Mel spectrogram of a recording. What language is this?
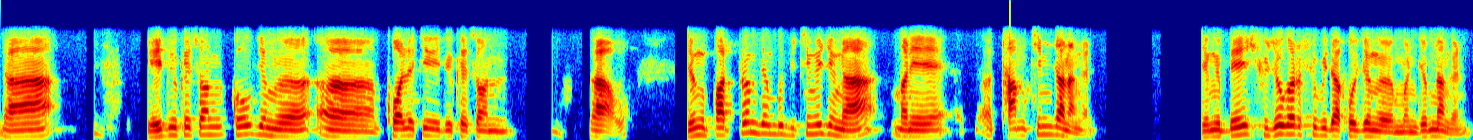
Bodo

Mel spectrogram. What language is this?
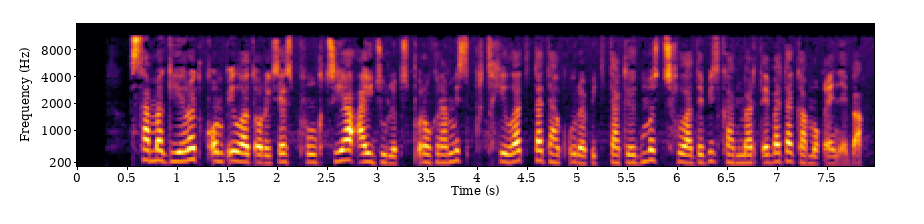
Georgian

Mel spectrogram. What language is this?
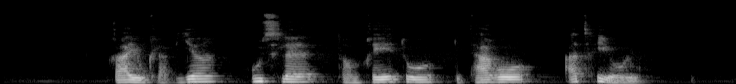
Upper Sorbian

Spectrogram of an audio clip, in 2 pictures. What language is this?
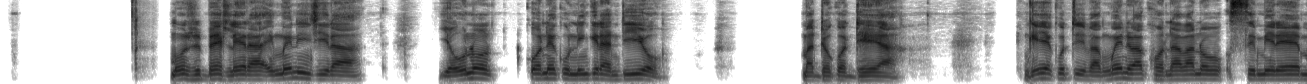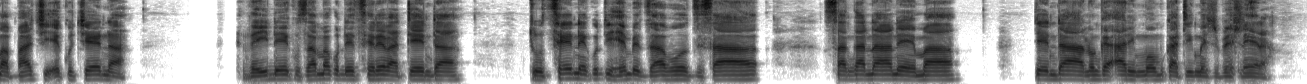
Ndau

